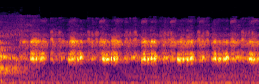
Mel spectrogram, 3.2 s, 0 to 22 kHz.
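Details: At night near 11–12 pm in Chengdu, toads (or frogs, unsure which) call in a dense chorus around a parked RV, short nasal croaks pulsing about twice a second, keeping people awake every night.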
